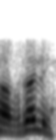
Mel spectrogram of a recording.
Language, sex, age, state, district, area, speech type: Odia, male, 30-45, Odisha, Malkangiri, urban, conversation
